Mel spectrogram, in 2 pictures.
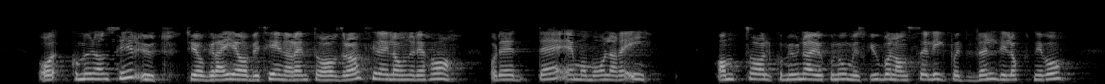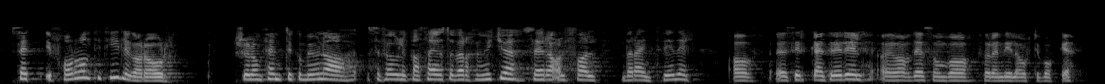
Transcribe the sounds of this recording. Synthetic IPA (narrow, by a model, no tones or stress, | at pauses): ʔɔkʰʊmʉːnɑnəseːɾʔʉːt̪t̪ʰːɪlɔɡɾæɪəɔbət̪ʰeːnəɾɛnt̪ɑɑːʋd̪ɾɑːɡsɪd̪ɪlɑʊnəd̪ɛɦɑː | ʔɔd̪ɛd̪̥ɛæ̰ɡmɔmoːlɑd̪ɛ̰ʔɪ | ʔɑnt̪ʰɑlkʰʊmʉːnəɾɪœkʊnuːmɪskʉːbɑlɑnsəlɪɡpʰɔɛt̪ʋɛld̪ɪlɔkt̪nɪʋoː | sɛt̪ːɪfɔɾhɔlt̪ʰɪlt̪ʰiːd̪lɪɡɑɾəoːɾ | ʂøːlɔmfɛmt̪ɪkʊmʉːnəɾsɛlfœlɡəlɪkʰɑnsæɪɑst̪ɔbæːɾəfɔmʏçːəsɔæd̪ɛʔɑ̰lːəfɑl | bæːɾəæɪnt̪ʰɾeːd̪eːl | ʔɑʋsɪɾkɑæɪnt̪ʰɾeːd̪eːlɑʋd̪ɛsɔmʋɑɾfɔɾæɪnd̪eːlɑʋoːɾʈ̪ʰɪlbɑːkə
